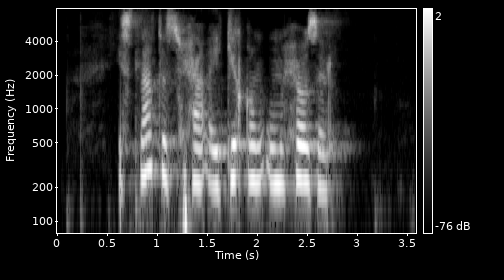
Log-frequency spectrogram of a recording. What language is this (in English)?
Abkhazian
